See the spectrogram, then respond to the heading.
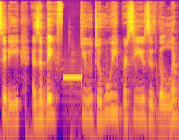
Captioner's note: beep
